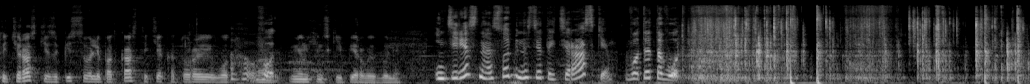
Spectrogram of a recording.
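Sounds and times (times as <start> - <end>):
speech: 0.0 - 7.3
small stones clattering onto a hard surface: 6.6 - 10.3.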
